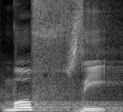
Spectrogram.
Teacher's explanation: Dibaca pendek, kemudian mufsi ada fa sukun, dia sifatnya hamas dan ada desis angin yang agak samar-samar. Jadi cara bacanya dialirkan.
